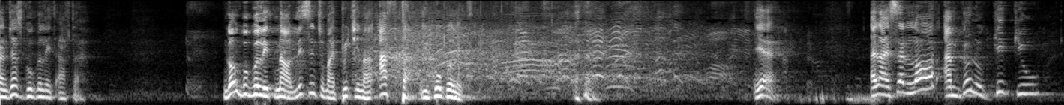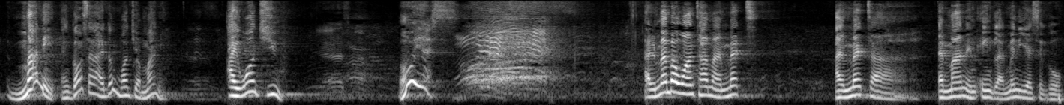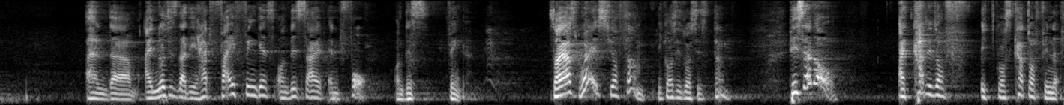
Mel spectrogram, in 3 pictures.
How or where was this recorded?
large echoing room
